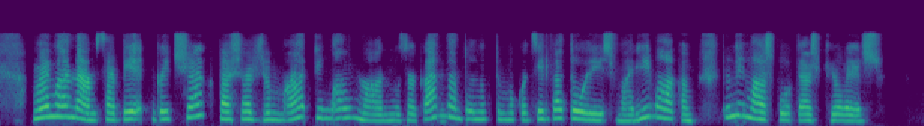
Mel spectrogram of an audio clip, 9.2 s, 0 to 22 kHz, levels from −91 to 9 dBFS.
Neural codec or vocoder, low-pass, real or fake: codec, 16 kHz, 1 kbps, FreqCodec, smaller model; 7.2 kHz; fake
